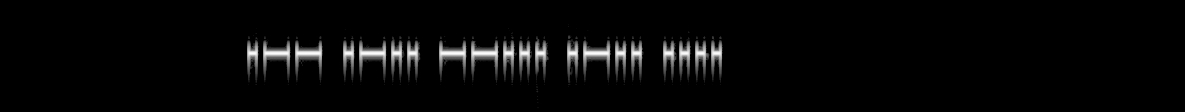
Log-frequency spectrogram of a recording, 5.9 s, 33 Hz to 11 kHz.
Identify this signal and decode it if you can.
Morse code, heard as a keyed tone, about 32 wpm, 700 Hz. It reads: WL7LH
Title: USA Call Signs - 5 Characters - Repeated 2x - 30wpm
